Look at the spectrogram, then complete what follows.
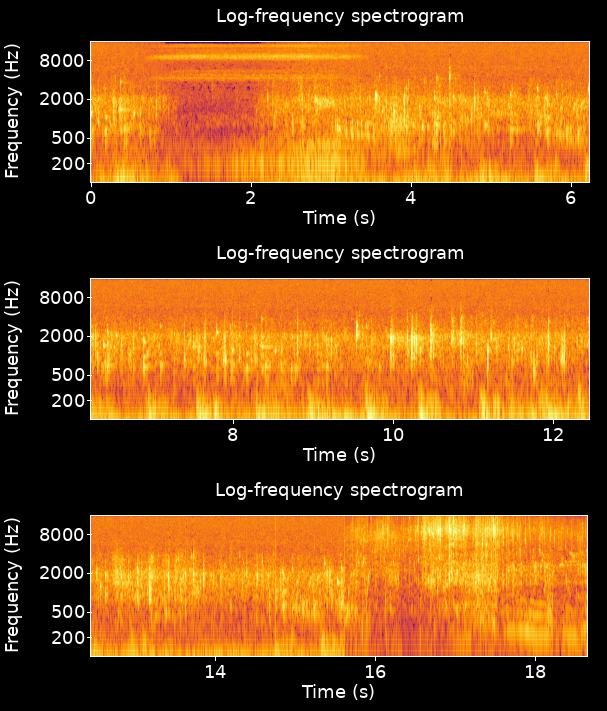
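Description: Muffled rumbling and crackling of moving water heard through a camera held underwater beside a kayak. About three-quarters of the way through the sound opens up above the surface to the splash and trickle of a kayak paddle in the water.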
